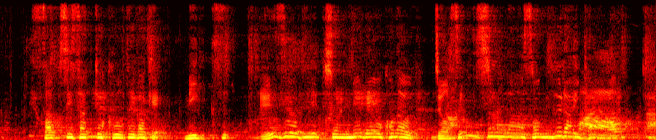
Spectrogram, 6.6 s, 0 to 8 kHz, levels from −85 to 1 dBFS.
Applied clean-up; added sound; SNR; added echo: neural separator model SepFormer DNS4.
